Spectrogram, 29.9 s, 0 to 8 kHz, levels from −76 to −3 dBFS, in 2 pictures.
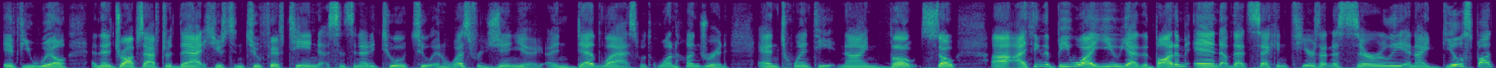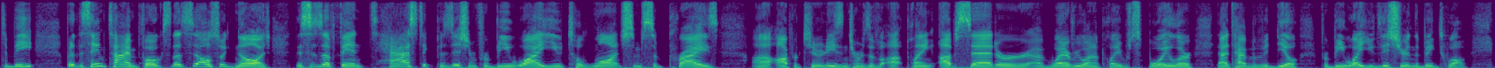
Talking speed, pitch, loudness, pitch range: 195 wpm, 155 Hz, -26 LUFS, 140-175 Hz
